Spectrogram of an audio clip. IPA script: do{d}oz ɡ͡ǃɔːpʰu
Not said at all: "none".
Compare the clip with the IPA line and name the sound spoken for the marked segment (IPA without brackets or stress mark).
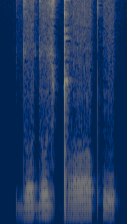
d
